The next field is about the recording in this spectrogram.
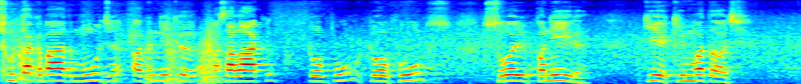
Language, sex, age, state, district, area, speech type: Maithili, male, 30-45, Bihar, Madhubani, rural, read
